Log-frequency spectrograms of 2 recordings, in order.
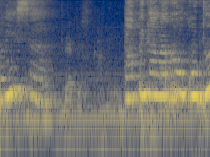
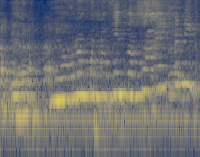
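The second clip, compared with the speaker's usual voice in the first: rising high, indignant grumble; mock-indignant muttering that climbs high; riled up at a slanderer; 5 semitones higher than usual. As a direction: work yourself up into high, mock outrage. Acts out meeting a slanderer.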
